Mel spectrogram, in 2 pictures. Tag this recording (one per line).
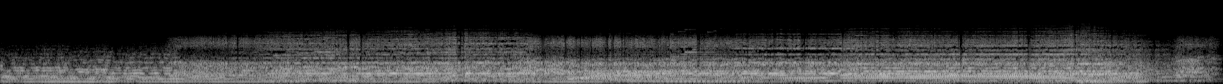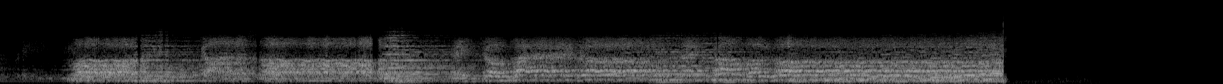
chop
reel-to-reel
choir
